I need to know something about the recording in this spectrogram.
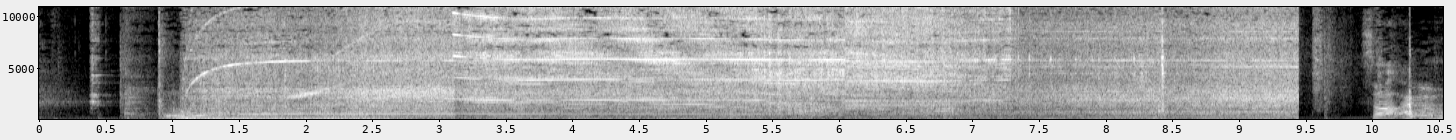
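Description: A table saw whines as it spins up and cuts through wood.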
